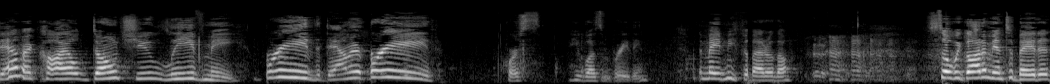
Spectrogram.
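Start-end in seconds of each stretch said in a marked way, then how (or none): 0.0-4.3 slow, drawn-out screaming at full volume. Retelling screaming at him over the loud rotor noise: retelling a scream. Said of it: "And I was screaming".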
